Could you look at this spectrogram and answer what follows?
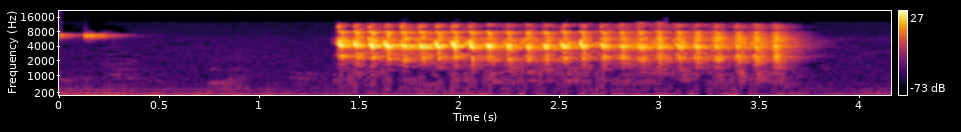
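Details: Long tengek cililin kingfisher call for training other birds: after a short high peep and a quiet pause, a loud, fast chattering rattle of evenly repeated harsh notes runs for over two seconds.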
